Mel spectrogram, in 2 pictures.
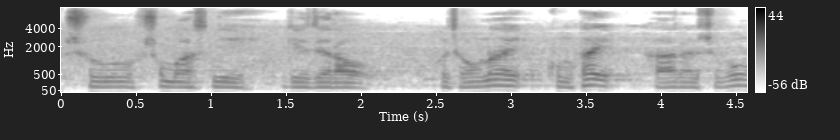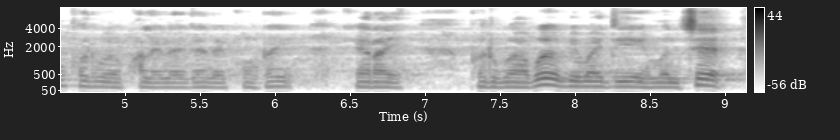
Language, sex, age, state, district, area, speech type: Bodo, male, 45-60, Assam, Kokrajhar, rural, spontaneous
